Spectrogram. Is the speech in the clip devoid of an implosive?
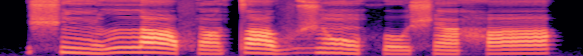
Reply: yes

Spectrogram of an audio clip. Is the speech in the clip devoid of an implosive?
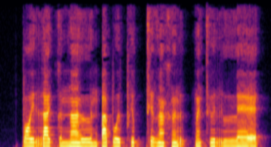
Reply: yes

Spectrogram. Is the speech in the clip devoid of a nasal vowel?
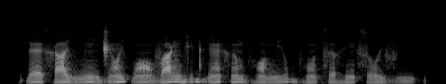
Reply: no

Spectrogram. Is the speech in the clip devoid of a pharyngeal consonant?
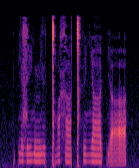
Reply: yes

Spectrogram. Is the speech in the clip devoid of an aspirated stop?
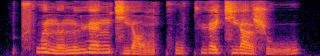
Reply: no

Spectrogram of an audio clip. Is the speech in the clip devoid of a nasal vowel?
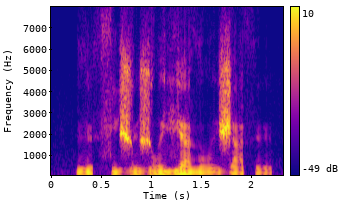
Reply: yes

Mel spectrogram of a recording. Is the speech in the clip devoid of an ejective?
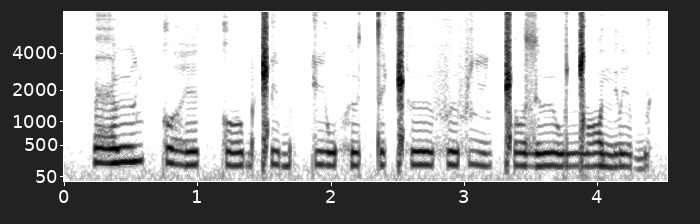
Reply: yes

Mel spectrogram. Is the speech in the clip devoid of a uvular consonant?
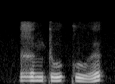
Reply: yes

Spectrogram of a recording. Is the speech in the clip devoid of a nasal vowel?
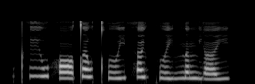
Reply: yes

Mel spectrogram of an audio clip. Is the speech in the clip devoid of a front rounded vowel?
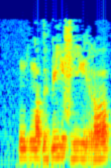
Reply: no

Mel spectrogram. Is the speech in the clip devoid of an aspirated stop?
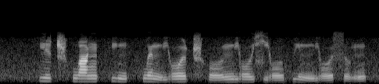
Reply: no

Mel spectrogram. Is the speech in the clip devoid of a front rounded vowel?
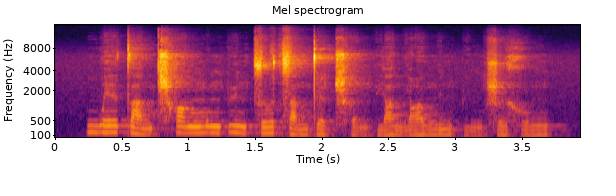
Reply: no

